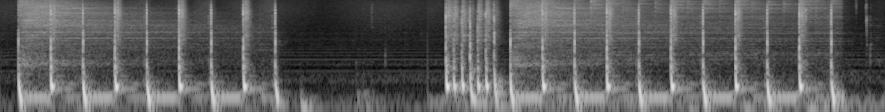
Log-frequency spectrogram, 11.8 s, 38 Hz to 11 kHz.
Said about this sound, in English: I recorded the drums 10 years ago and replaced the kick and snare with some samples and added some percussion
